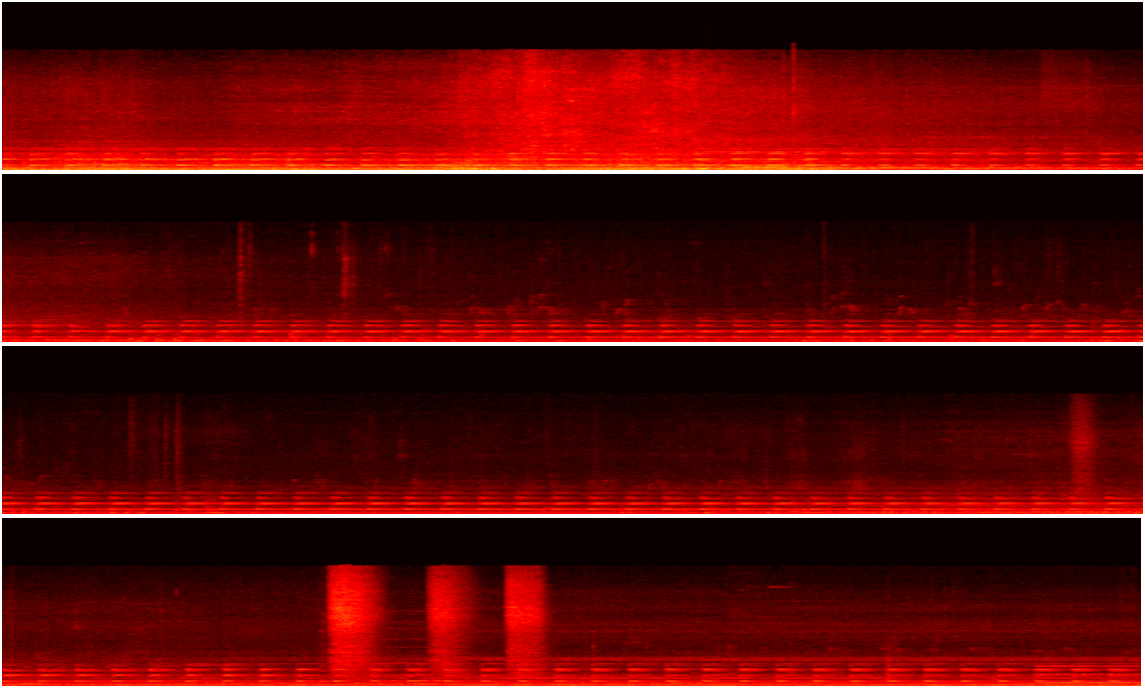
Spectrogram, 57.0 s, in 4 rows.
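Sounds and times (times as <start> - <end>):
electric train braking to a stop: 40.4 - 57.0
air hiss: 46.8 - 49.7.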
